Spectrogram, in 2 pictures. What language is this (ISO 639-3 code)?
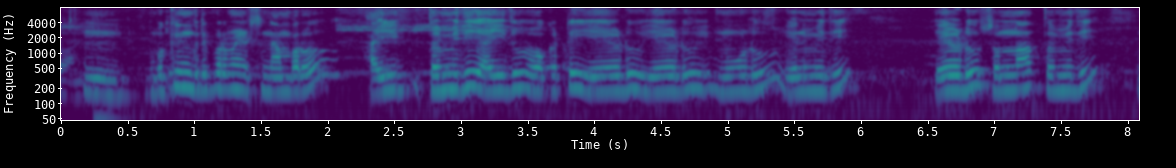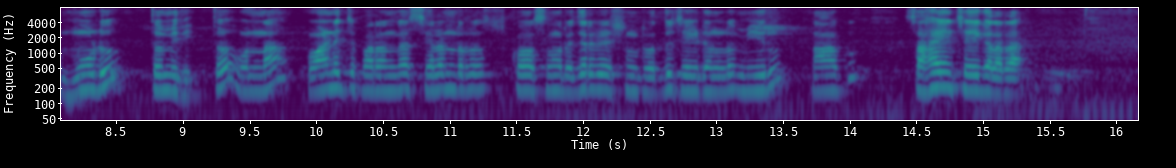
tel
